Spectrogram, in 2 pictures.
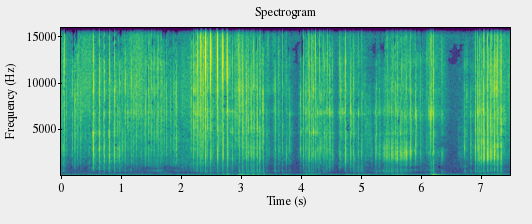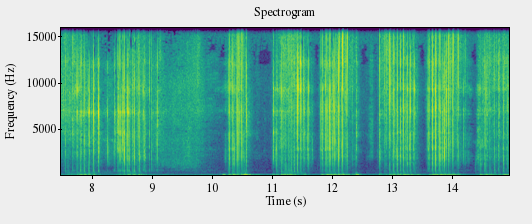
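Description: Long painted nails scratch along the spiral ridges of a makeup brush's ridged plastic unicorn-horn handle, held in both hands. The result is a series of dry, rasping, crinkly scratching bursts with bright, gritty texture over a faint low rumble, separated by short quiet gaps.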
